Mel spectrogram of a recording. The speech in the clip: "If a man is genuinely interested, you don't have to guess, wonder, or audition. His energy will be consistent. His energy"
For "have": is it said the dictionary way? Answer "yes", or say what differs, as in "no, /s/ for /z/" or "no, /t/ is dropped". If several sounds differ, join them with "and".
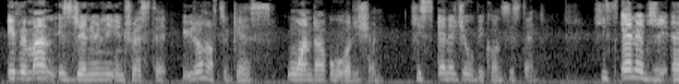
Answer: no, /f/ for /v/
